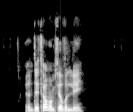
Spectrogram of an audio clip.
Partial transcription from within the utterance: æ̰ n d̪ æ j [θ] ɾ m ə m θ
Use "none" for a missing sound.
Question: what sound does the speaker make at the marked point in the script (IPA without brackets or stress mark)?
θ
